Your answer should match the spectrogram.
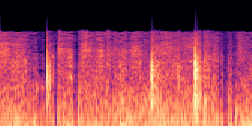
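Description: Chalk writing on a blackboard: irregular scratchy strokes with a few sharp clicks.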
